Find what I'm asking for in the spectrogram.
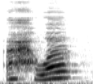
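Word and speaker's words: أحوى: بعض دفعہ کچھ افراد اس کو بھی استعلاء کے ساتھ ادا کرتے ہیں یعنی اس کو بھی موٹا کر کے تلفظ کرتے ہیں اس میں بھی تفخیم ادا ہوتی ہے یہ نہیں ہونی چاہیے چونکہ جو سات حروف استعلاء کے بیان ہوئے اس میں حرف ہا نہیں ہے لہذا اس کا صحیح تلفظ احوا اور یحییٰ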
